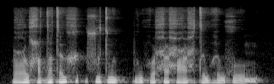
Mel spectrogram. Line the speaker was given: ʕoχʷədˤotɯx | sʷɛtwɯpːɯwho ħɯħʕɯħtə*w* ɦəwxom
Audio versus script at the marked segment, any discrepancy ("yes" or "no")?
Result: no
